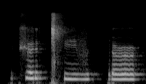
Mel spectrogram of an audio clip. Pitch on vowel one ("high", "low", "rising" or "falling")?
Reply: high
